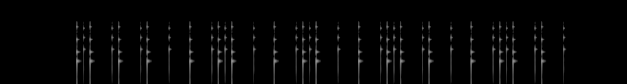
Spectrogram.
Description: Morse code, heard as a telegraph sounder, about 18 wpm. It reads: JKKYY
